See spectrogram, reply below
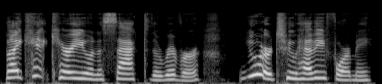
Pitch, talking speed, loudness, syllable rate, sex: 260 Hz, 265 wpm, -16 LUFS, 6.4 syllables/s, female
